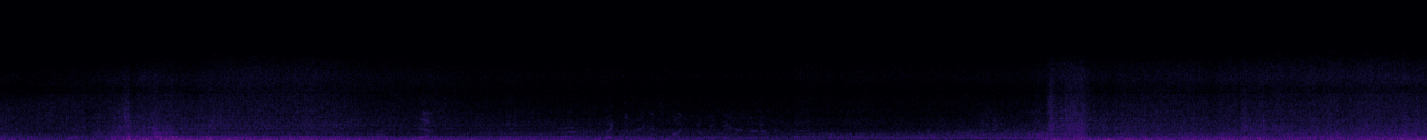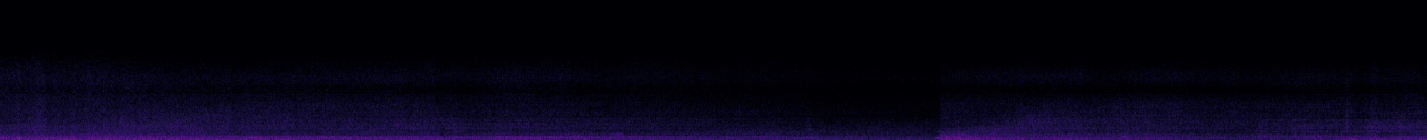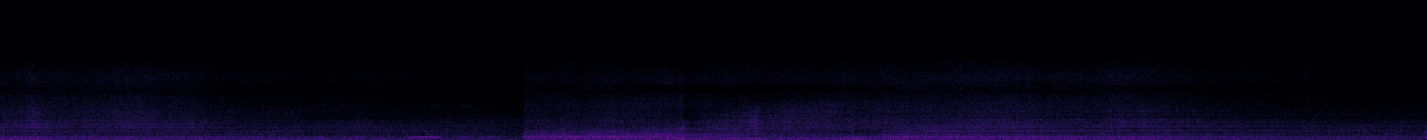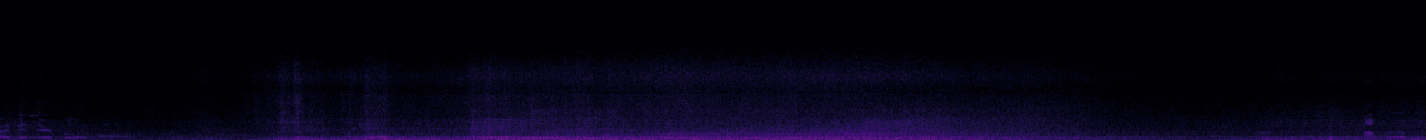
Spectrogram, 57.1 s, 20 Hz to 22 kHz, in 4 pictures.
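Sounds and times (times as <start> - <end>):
waves breaking on shore: 0.0 - 57.0
whitewater washing up sand: 0.0 - 57.0.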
